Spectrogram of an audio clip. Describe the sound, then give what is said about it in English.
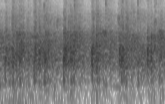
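A crowd claps loudly and steadily for the Lord at a morning service, a dense wash of many hands with rhythmic surges running through it and no one speaking. “Clap like whoever claps the loudest is gonna get everything on your Christmas list this year.”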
